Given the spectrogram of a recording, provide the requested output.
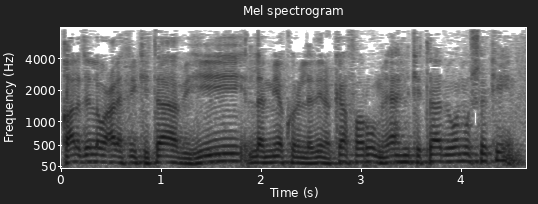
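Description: Fast, emphatic religious teacher. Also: male voice, mid-range voice, dark tone, a little hiss or hum. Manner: emphatic, rhetorical questions, indignant. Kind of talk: religious lesson commentary. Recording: slightly dull lo-fi recording.

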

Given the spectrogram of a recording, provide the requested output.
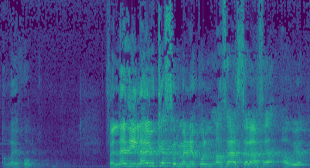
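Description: A man's voice: high-pitched, lively intonation, fast. A man giving a religious lesson, arguing his points with rhetorical questions. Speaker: preacher. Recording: echoey hall.

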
